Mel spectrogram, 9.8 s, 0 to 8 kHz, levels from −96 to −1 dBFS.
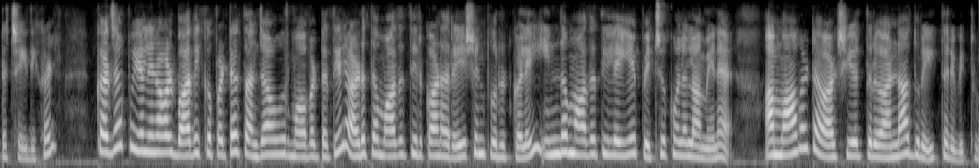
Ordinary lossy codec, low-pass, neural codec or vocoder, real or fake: none; none; codec, 16 kHz, 4 kbps, FunCodec, trained on LibriTTS, 50 frames a second; fake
